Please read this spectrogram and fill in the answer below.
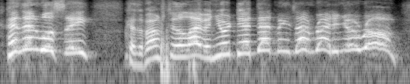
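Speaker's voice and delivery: high and loud, triumphant; loud smug boast. Retold or imitated. Pastor replaying his old revenge logic, loud and smug. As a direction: crow it over your enemies.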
